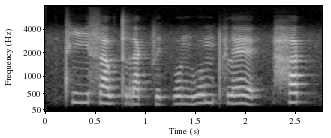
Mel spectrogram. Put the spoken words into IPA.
tʰiː˦˥sa˧wtra˨˩k̚ fe˨˩k̚wo˧n wo˥˩mpʰlɛː˥˩ | ha˥˩k̚

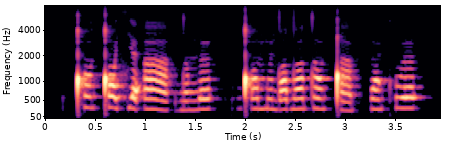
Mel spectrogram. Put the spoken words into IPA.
ǃʰɔ̃˦ǃɔ˦ sʲa˦ʔã˦˨ | dɔ̃˨ŋə˦ | ǃʼɔ̃˦bə̃˦˨dɔ˦ dˤã˦ tɔ̃˦ ǃã˨pːɔ̃˦ kʷʰə˦

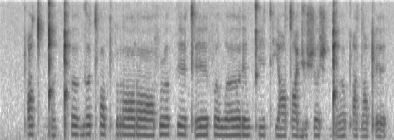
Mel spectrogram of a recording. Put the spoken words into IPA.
pʼʊtˤ ɡ͡ǃəǃʰəː ɡətʰɒ pʰrɒːɾɒːfɹə kɪːtʼɪːfə wəː ɾɪwkʼi tʰjɒtˤɒ ɡʲʊʃəːʃɡ͡ǃəːpʼə dˤʊpʼɪ

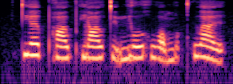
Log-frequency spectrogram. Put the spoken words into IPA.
t̪jɛ˥ pʰɑ˧˥ʊ̯pʰjɑ˧˥ʊ̯ t̪y̰˨˩mjo˧˥ʊ̯xwɔ̰˨˩mwɔ˦ kʰwa˥˩ɪ̯

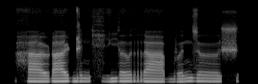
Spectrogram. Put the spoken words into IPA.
haːʊ̯ɽaɪ̯ɖin xi̤jəʊ̯raː bɵnzɵːʃ

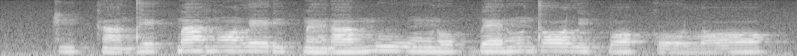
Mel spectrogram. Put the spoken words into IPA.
ki˨ kã˨de˧ ɡ͡bã˧ɡɔ̃˧le˧ ɾi˧k͡pɛ̃˧ɾa˦ mu˦wũ˧ɾo˧ ɡ͡bɛ˧ ɾũ˦dɔ˦li˧ɡ͡bɔ˧ ko˨ lɔ˨˦

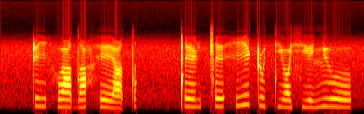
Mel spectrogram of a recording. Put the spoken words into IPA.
ʈiho dˤʊhetˤ | ǃeɳǀehi ʈutʲɔ sʲelʲʊ

